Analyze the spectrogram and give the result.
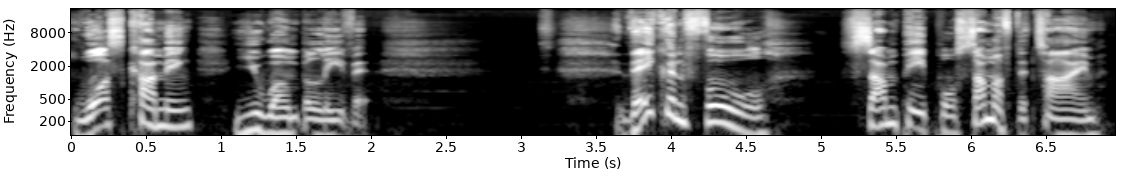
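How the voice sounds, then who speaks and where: In a dry recording, a man with a medium-pitched, slightly bright voice and lively intonation hosts a vlog. He motivates his online followers through a playful, theatrical monologue, repeating catchphrases and dragging out words for emphasis.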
